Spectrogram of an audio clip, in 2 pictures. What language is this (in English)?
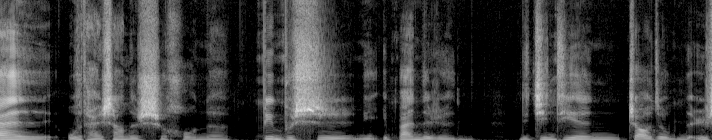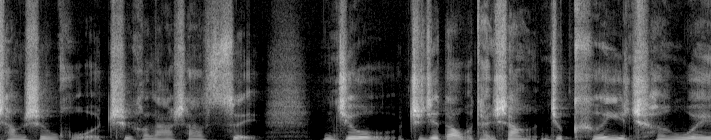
Chinese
